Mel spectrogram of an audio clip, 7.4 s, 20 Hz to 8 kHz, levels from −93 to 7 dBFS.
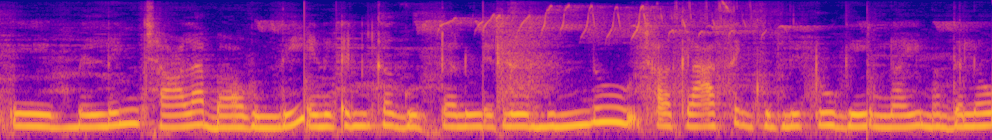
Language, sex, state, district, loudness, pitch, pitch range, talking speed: Telugu, female, Telangana, Karimnagar, -14 LUFS, 220 Hz, 215-230 Hz, 95 wpm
